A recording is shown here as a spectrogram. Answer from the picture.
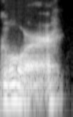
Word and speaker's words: Gorre: And so the default encounter that I am setting is with knights from the kingdom of Gore. That sounds very intimidating, but it's spelled Gorre.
